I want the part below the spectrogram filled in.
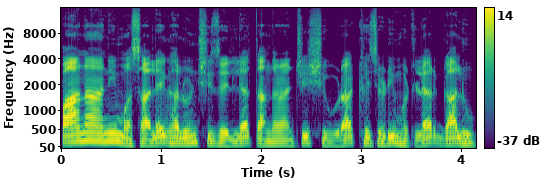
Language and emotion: Goan Konkani, neutral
